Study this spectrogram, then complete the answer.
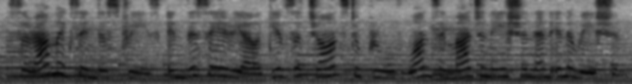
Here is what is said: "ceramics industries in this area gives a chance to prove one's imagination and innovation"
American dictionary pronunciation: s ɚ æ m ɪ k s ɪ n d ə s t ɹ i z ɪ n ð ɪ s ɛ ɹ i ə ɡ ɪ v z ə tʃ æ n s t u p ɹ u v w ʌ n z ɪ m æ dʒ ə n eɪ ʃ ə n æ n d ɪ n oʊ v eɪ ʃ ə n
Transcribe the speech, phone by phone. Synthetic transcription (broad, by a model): s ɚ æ m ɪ k s ɪ n d ə s t ɹ i z ɪ n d ɪ s ɛ ɹ i ə ɡ ɪ v z ə tʃ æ n s t u p ɹ u v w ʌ n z ɪ m æ dʒ ə n eɪ ʃ ə n æ n d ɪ n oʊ v eɪ ʃ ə n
